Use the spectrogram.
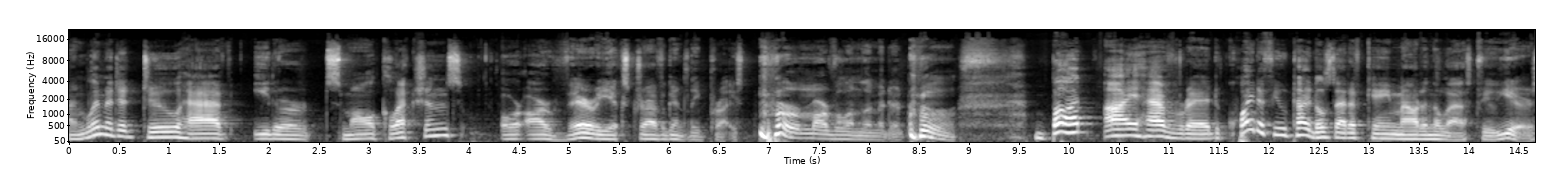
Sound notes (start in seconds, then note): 5.4 cough; 6.9 unconvincing cough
